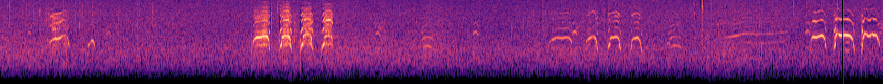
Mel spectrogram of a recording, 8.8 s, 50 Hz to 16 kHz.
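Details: Osprey at nest 4 on 12 July 2022 around a lunch fish delivery; scattered bursts of high whistled chirps in threes and fours over a steady background hiss.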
